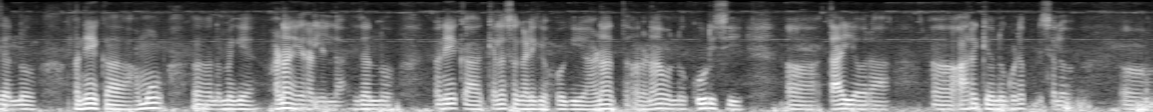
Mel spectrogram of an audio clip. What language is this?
Kannada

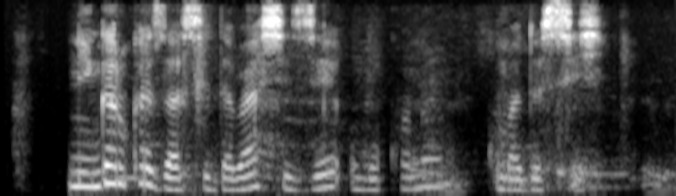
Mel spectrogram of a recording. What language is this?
Kinyarwanda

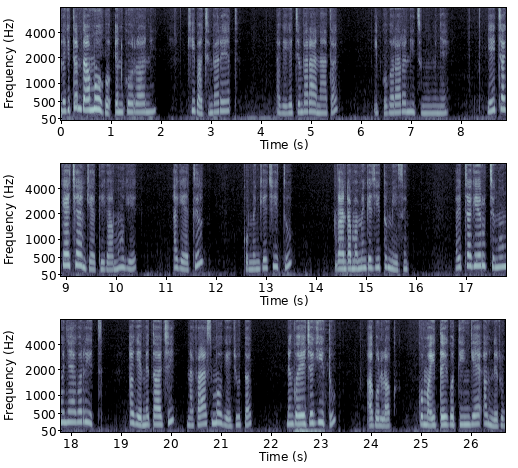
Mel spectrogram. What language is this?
Kalenjin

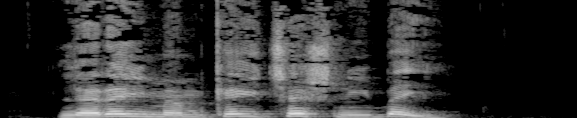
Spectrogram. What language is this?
Central Kurdish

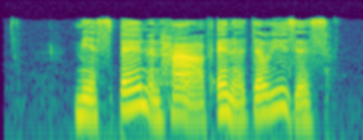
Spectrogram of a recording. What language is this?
Cornish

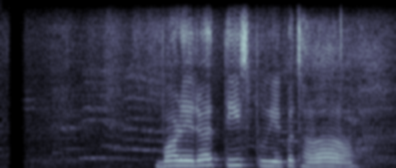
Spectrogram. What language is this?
Nepali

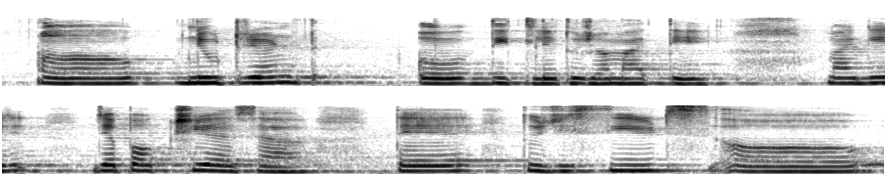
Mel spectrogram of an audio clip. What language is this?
Konkani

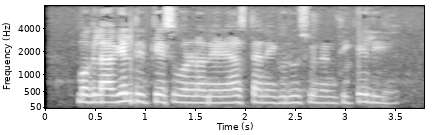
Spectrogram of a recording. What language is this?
Marathi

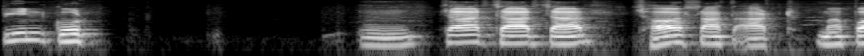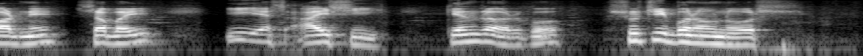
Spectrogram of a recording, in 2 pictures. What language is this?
Nepali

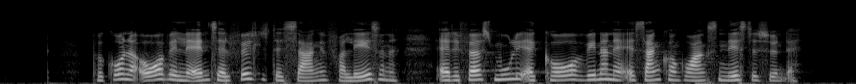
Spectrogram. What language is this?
Danish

